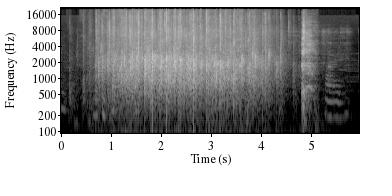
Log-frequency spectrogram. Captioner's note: audience applauding; audience laughing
